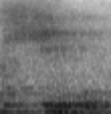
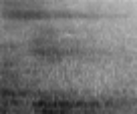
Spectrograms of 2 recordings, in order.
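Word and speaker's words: שם: Souvent les gens disent c'est pas Sem, c'est Shem, Hachem, c'est-à-dire le nom.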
